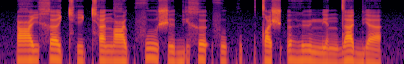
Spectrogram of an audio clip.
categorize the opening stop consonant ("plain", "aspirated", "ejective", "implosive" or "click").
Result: aspirated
